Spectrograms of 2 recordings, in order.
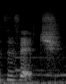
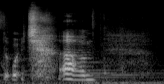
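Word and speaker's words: The VVitch: Which is great, because I love the Vivitch. I'm calling the Vivitch because that's how you spell it, but I know it's the witch.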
